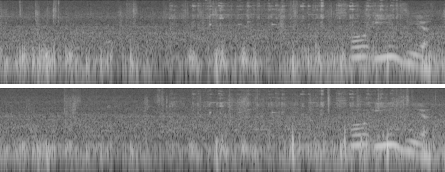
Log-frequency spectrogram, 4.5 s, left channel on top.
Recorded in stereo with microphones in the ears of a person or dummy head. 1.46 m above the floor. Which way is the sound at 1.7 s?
15° left (ahead or behind).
